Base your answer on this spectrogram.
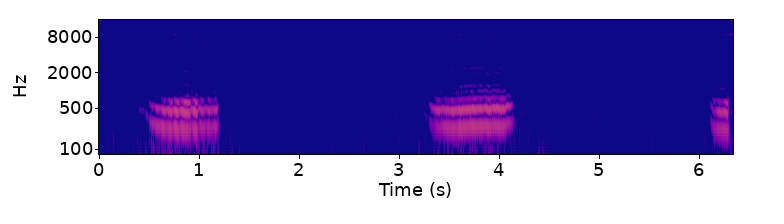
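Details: Snoring of a sleeping female pet cat: a nasal, tonal hum with steady harmonics, each snore lasting just under a second and recurring about every three seconds in a quiet room.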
